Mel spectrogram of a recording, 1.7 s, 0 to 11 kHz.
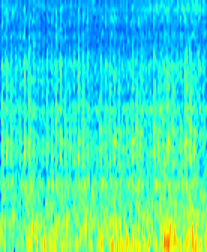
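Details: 1.5 dCi diesel idling after its injectors were removed, cleaned and refitted: uneven, lumpy idle with a hard knocking clatter. Engine noise problem, cause not pinned down.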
